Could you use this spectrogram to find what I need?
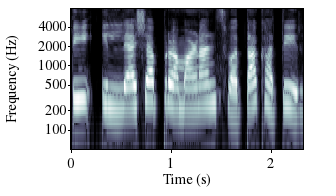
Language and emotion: Goan Konkani, neutral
